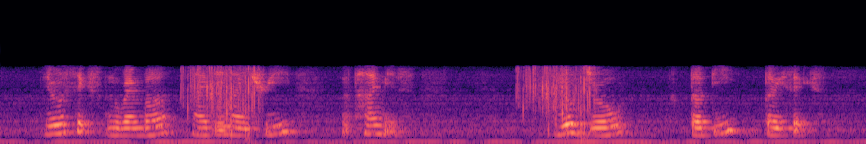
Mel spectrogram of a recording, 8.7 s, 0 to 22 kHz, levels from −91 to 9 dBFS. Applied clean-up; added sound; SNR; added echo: none; Crackle; 4 dB; reverberation time 0.2 s.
